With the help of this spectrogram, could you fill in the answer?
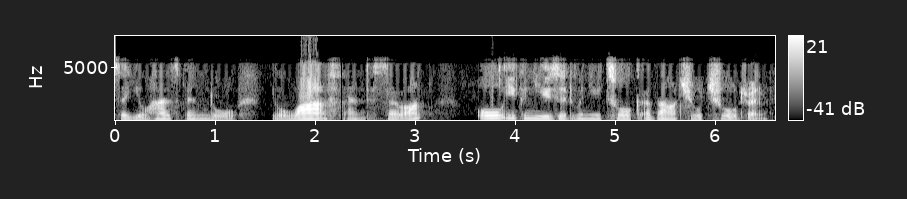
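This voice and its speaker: Female online English tutor, heavy vocal fry, slow clear encouraging delivery. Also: on the low side, no echo, dull audio. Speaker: English teacher hosting an online class. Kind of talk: scripted online lesson facilitation.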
